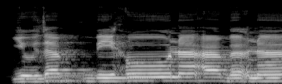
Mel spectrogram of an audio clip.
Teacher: Yudzabbihuna abna'akum, huruf ba-nya dipantulkan, ya. Abna, ya, di abna harus dipantulkan, jangan sekedar abna gitu, ya.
